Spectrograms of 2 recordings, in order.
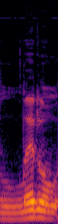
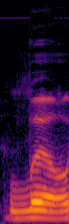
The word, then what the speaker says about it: Lil: of a little uzi i just said little uzi lil it's pronounced lil because small uzi he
